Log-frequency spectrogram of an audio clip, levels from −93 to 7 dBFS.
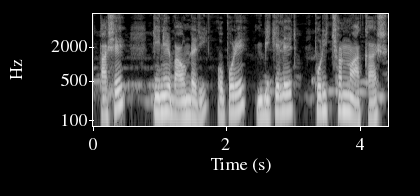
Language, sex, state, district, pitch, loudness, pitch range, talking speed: Bengali, male, West Bengal, Alipurduar, 140 Hz, -16 LUFS, 120-155 Hz, 110 wpm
